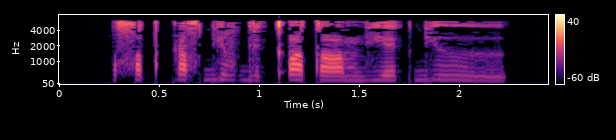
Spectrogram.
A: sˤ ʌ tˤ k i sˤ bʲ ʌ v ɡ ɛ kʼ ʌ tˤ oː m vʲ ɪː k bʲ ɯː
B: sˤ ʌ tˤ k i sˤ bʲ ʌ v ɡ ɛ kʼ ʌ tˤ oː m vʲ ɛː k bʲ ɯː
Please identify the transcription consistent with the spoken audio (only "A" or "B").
B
